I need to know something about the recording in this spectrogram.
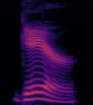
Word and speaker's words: Gur: Gur is pronounced more like G-air. Gare. Okay. Like what you breathe.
